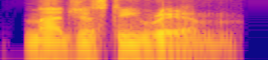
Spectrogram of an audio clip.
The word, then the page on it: Magisterium: British English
